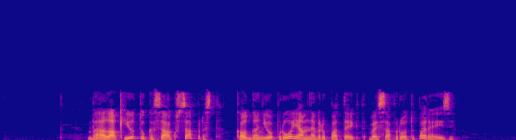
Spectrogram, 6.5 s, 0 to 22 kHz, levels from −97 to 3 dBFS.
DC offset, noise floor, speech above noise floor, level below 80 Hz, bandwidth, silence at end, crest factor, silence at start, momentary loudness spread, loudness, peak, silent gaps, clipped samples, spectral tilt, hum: under 0.1%; -86 dBFS; 58 dB; -70 dBFS; 8 kHz; 0.8 s; 24 dB; 1.1 s; 13 LU; -29 LUFS; -6 dBFS; none; under 0.1%; -4.5 dB/octave; none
